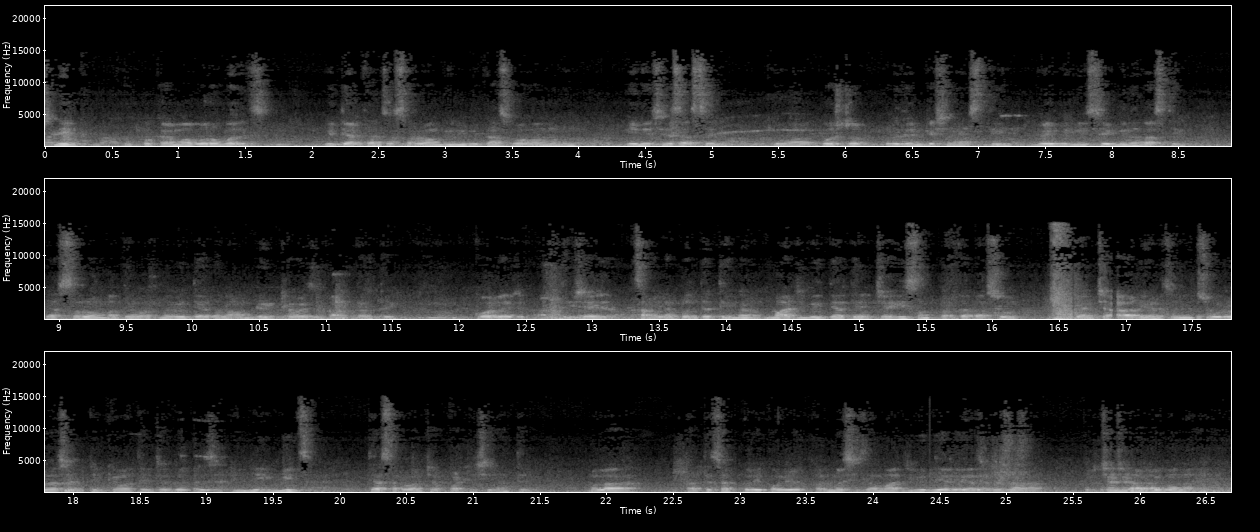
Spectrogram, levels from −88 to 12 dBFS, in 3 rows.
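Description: Six packets arrived late between 16.32 and 18.83 s, and each time the jitter buffer ran dry, producing a short stall from a late packet at 16.32, 16.60, 16.90, 17.50, 18.08 and 18.83 s. The receiver held the last sound for 20 to 80 ms, longest at 18.83 s, then resumed without losing anything, leaving brief drawn-out moments with a faint buzz.

From 22.28 to 23.49 s a jitter buffer speed-up trims the delay those stalls built up. Roughly 150 ms of short pitch-period pieces are cut out, so the sound plays about 11% fast at unchanged pitch and feels hurried.

From 24.43 s to the end a doubled audio track appears, likely from a second, slower capture path mixing the same signal back in. A full-band copy about 5 dB quieter trails by around a tenth of a second, with no room decay, and cuts in abruptly.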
